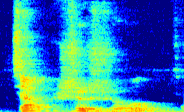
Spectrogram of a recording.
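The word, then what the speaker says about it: cakṣuṣo: Chakshusho Vishayaha. So all these S are capital SH.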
